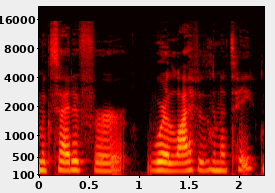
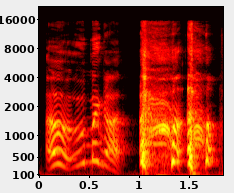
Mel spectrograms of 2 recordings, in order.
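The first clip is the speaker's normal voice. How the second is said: slow, stretched, louder and higher gasp of alarm; startled oh my God; 8 semitones higher, 9 dB louder, much slower than usual. Real, not acted. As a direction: caught off guard mid-choke, drawing it out. Chokes on her saliva.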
